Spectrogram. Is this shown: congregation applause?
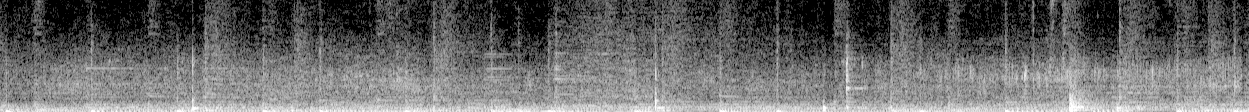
no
